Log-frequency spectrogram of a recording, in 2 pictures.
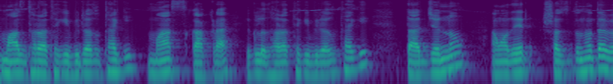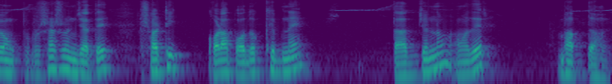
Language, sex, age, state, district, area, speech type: Bengali, male, 30-45, West Bengal, North 24 Parganas, rural, spontaneous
